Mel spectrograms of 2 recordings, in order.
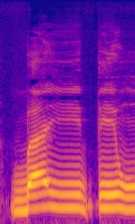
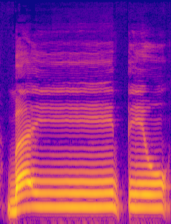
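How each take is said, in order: First: The first syllable's vowel is short and soft. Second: The first syllable's vowel is drawn out long. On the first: The speaker calls it right. "hanya dilembutkan aja" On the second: The speaker calls it wrong. "Jangan dibaca panjang. Jangan baitiu"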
